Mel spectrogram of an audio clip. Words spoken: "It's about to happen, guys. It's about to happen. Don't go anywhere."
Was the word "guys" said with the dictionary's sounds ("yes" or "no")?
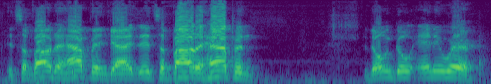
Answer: yes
